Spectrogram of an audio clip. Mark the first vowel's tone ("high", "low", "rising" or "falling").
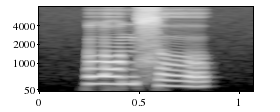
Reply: high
